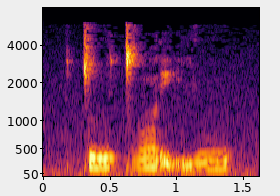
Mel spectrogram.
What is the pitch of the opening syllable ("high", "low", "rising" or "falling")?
high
